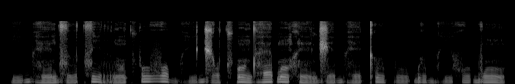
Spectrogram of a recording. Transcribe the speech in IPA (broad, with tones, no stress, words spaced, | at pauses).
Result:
i˩˥bʱẽ˩˧d͡zɯ˩˥t͡si˥˩ rõ˩˧t͡sʼu˥vo˥˩ bʱi˩˥d͡ʒo˩˥t͡sʼõ˥˧ dʱɛ˥ɓõ˥˧ xẽ˧˩˧d͡ʒe˩˥bʱe˩˥kʼɯ˥˩ pu˧˩˧ɓɯ˥˩bʱi˩˧fu˥ ɡwũ˥˩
